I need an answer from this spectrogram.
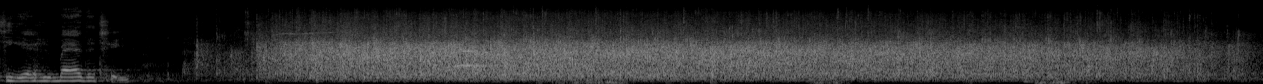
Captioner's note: applause and Cheers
